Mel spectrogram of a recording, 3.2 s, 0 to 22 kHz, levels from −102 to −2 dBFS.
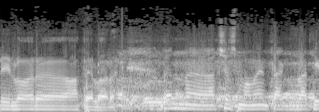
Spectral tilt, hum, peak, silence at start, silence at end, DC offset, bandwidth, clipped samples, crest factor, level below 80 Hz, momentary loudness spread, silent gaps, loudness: -7 dB/octave; none; -4 dBFS; 0 s; 0 s; under 0.1%; 11 kHz; under 0.1%; 8 dB; -36 dBFS; 2 LU; none; -13 LUFS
